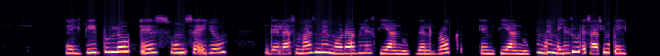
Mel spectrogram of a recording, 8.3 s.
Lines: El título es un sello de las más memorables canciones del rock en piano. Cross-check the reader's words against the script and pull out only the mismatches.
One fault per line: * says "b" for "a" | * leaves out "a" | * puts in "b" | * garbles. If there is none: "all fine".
* says "piano" for "canciones"
* garbles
